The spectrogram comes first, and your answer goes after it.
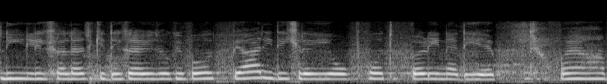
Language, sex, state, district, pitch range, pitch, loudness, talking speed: Hindi, male, Bihar, Sitamarhi, 250-265 Hz, 255 Hz, -15 LUFS, 185 wpm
